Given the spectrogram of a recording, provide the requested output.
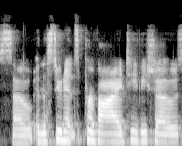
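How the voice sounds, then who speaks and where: An American accent shapes this woman's speech. Little sound comes from the quiet background. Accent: Southern US (Tennessee), kept in check. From US South, Tennessee (Memphis). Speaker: film production teacher. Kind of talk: podcast interview.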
